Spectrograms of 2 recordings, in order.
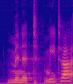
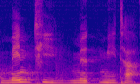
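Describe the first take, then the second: First: It starts like the word 'minute'. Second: It starts with the sound 'men'. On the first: The speaker calls it wrong. "I'm pronouncing it wrong" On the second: The speaker calls it right. "It's Mentimeter"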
